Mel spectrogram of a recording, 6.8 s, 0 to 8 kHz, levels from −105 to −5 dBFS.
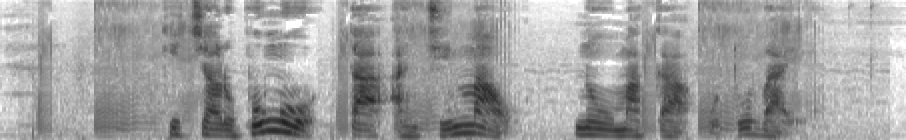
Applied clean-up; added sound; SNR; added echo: none; Fart; 18 dB; none.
